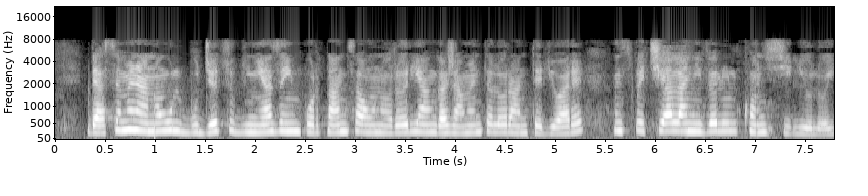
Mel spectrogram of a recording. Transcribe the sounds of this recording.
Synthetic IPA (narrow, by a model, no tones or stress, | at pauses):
d̪e̞ase̞me̞neano̞ulbud͡ʒe̞t̪subliniazəimpo̞rt̪ant̪sao̞no̞ɾəɾiaŋɡaʒame̞nt̪e̞lo̞ɾant̪e̞ɾioaɾe̞ | ɨnspe̞t͡ʃialːanive̞lulko̞nsiljuluj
